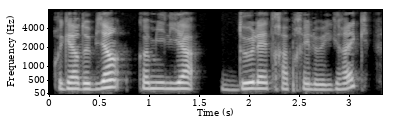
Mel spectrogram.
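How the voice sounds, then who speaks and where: A woman with a French accent teaching a reading lesson to a child, speaking slowly and carefully. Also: medium pitch, steady tone. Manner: slow, careful, addressing a child. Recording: dull lo-fi recording.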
